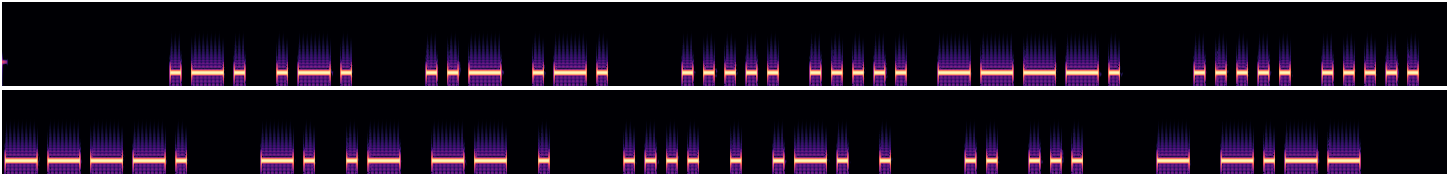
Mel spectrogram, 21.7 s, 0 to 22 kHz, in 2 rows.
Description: Morse code, heard as a keyed tone, about 14 wpm, 650 Hz. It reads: RR UR 559 559 NAME HERE IS TY
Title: SOTA QSO Practice 15wpm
